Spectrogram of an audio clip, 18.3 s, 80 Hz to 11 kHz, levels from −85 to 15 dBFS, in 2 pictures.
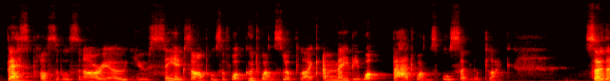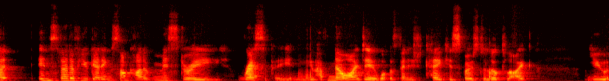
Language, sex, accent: English, female, British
